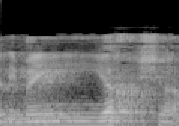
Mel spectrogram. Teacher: شین کو 2 حرکات لمبا کرنا ہے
